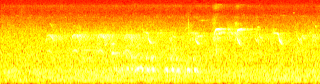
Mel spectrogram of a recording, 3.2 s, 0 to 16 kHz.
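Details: Just after 6 a.m. on the summer solstice, 21 December 2024, on a blueberry farm on the Awhitu peninsula, New Zealand, a distant unseen wild turkey gives a fast, gurgling gobble, faint beneath soft hiss.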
